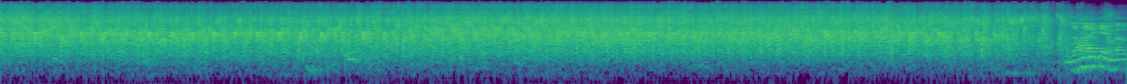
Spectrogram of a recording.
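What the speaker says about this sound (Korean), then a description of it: "우리 박수로 그냥 환영합시다" Sustained applause from a congregation at a Korean church pastor installation service in Seoul's Sanjeonghyeon Church, dense steady clapping filling the room for about fifteen seconds before tapering at the end.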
